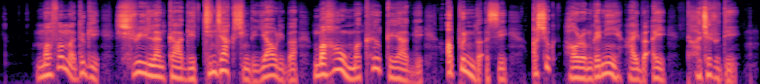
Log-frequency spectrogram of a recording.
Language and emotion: Manipuri, surprised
